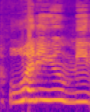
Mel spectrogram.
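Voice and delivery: high, loud baffled retort; indignant disbelief. Retold or imitated. Teen answering friend who called them stupid, indignant.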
